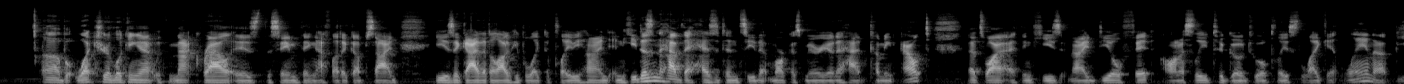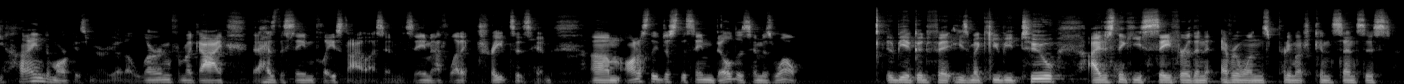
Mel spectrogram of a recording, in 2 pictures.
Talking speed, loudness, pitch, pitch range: 225 wpm, -25 LUFS, 95 Hz, 90-100 Hz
